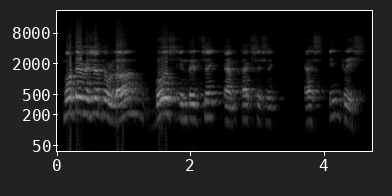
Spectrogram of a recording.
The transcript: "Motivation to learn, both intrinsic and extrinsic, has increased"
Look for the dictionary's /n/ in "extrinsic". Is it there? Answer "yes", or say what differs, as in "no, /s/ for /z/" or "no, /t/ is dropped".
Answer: no, /n/ is dropped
